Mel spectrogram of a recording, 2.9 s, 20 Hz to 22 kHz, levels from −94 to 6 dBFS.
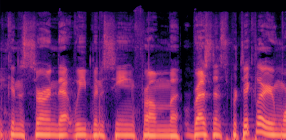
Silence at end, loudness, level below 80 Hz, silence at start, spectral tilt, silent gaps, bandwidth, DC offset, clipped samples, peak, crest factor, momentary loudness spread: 0 s; -21 LUFS; -38 dBFS; 0 s; -5 dB/octave; none; 16 kHz; under 0.1%; under 0.1%; -6 dBFS; 14 dB; 4 LU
